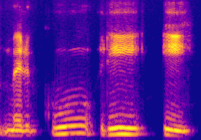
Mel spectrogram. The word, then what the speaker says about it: Mercurii: Ustedes escuchan cuando yo leo el genitivo dos vocales I. Una I es de la raíz y la otra I la terminación del genitivo. Mercurius, Mercurii. Se escribe una sola, pero se lee dos, ¿no es cierto?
